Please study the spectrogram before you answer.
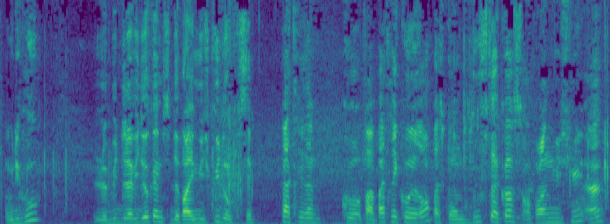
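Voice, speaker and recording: A young man, hosting a casual vlog with loud, slangy chat. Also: fairly high pitch, fast, slight background noise. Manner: slangy, loud and hyped, talking to camera. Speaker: vlogger. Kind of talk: casual chat while eating. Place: in a car, then at a table eating.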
